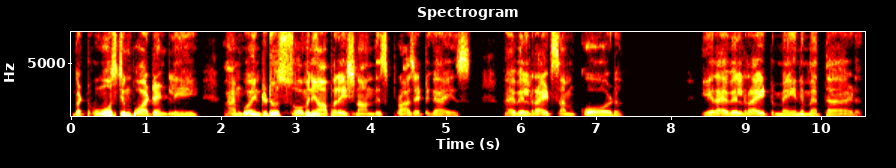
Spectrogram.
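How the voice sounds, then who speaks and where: A man with a Telugu Indian English accent giving a software tutorial, thinking aloud and often asking questions that he answers himself. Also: mid-range voice, a little slow, vocal fry, no echo. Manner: asks and answers his own checking questions.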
